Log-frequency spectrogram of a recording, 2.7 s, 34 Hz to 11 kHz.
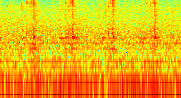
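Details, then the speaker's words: Hampton Bay Grayton ceiling fan from 1996, running fast with light on and blades oak side down: soft evenly spaced ticks about every 0.6 s over a low fan hum. Something inside is knocking, source never found. "Something's probably just hitting something that I've never gotten to the bottom of."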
